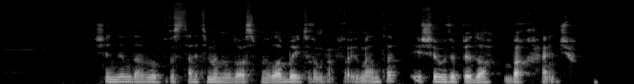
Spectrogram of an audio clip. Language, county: Lithuanian, Vilnius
